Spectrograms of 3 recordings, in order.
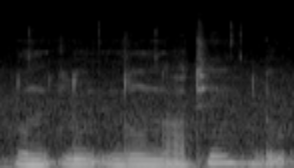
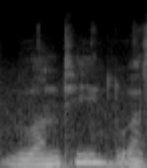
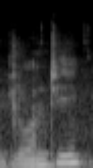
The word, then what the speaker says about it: Luanti: I constantly mispronounce this name here. Lunati Luanti, sorry, Luanti.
